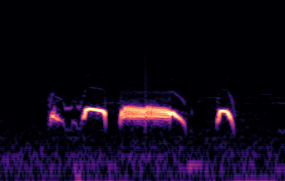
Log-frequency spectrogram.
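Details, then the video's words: Spotted dove singing in the deep 'giọng thổ' style: one low cooing phrase of four notes, a short rising coo, a longer coo, a long sustained central coo, then a short closing coo, over a quiet hum. "Cu gáy giọng thổ đặc đủ bài chiêu - thúc - gù/ cu gáy giọng thổ sấm/ tiếng chim cu gáy kích bổi"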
